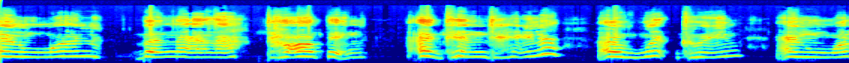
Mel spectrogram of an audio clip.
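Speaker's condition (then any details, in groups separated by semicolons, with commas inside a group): Cerebral palsy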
